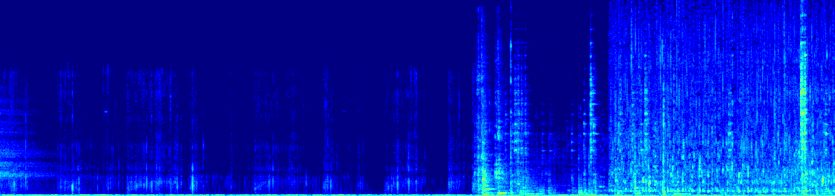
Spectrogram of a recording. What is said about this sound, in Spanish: ataqué la bomba de agua de lluvia que había al fondo de la cocina.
